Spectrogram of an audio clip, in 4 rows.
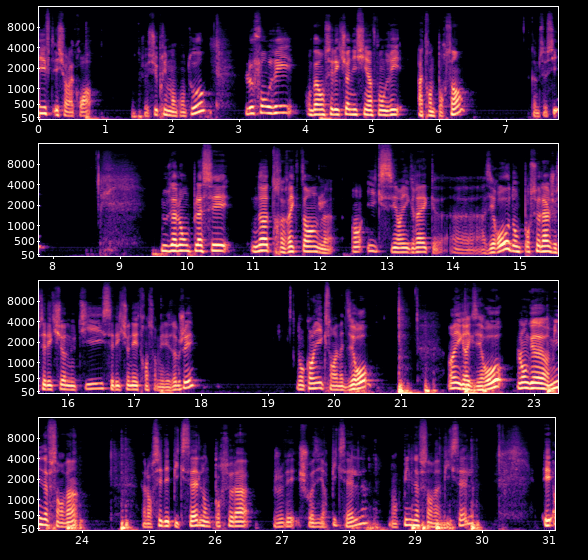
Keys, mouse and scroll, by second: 0.7 shift+click, 7.4 click, 8.5 click, 17.4 click, 19.9 click, 20.3 ctrl+a, 21.4 Tab, 22.0 KP_0, 22.3 Tab, 23.2 KP_1, 23.5 KP_9, 23.8 KP_2, 24.6 KP_Enter, 26.1 click, 27.6 click, 28.1 ctrl+click, 28.3 ctrl+a, 29.1 KP_9, 29.3 KP_2, 29.5 KP_0, 29.9 KP_Enter.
